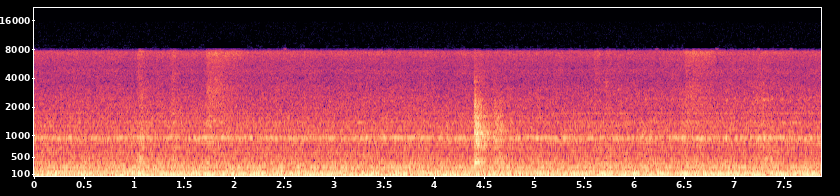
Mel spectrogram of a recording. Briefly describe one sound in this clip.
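Short electronic menu beeps sound as options are chosen.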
